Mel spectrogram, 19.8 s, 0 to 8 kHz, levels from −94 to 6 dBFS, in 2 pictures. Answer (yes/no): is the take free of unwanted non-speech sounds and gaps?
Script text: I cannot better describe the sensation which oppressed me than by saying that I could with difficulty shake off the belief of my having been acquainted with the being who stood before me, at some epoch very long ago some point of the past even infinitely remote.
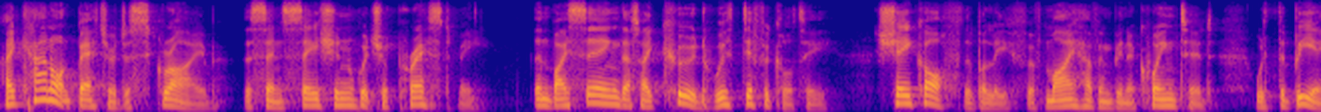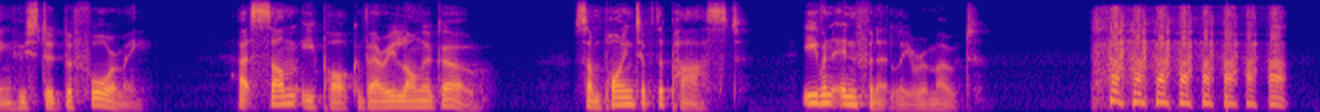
no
